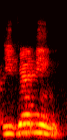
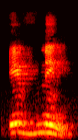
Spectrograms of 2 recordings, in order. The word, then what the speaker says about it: evening: অনেকে উচ্চারণটা করে ইভিনিং, নো, ইভিনিং। কি বলবো আমরা? ইভিনিং।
